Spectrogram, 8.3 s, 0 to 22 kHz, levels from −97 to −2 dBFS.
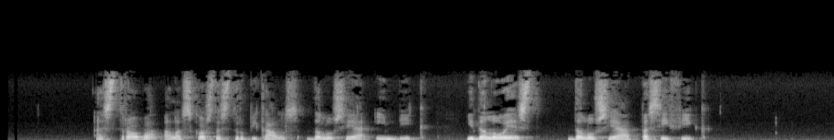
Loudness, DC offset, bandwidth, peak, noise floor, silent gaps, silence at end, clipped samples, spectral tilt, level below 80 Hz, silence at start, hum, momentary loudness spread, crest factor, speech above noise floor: -23 LUFS; under 0.1%; 11.5 kHz; -4 dBFS; -66 dBFS; none; 1.3 s; under 0.1%; -4.5 dB/octave; -66 dBFS; 0.95 s; none; 13 LU; 20 dB; 45 dB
